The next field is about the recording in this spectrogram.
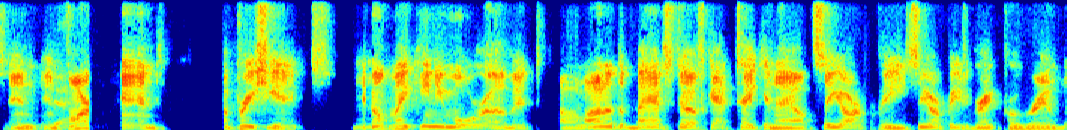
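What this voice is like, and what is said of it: Southern US redneck accent. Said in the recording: “I've got a redneck accent, Louisiana, Arkansas, Mississippi”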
